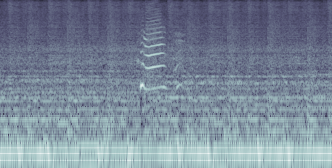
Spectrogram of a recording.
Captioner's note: screams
